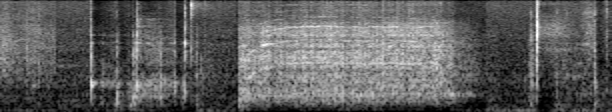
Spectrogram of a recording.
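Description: A few sharp clicks and knocks of a metal portafilter being handled, then an espresso grinder runs steadily for about two seconds, grinding coffee beans into the portafilter, and stops.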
